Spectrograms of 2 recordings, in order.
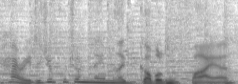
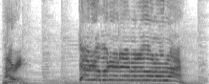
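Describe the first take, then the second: First: The question is asked calmly and quietly. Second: The question is shouted angrily and urgently.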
